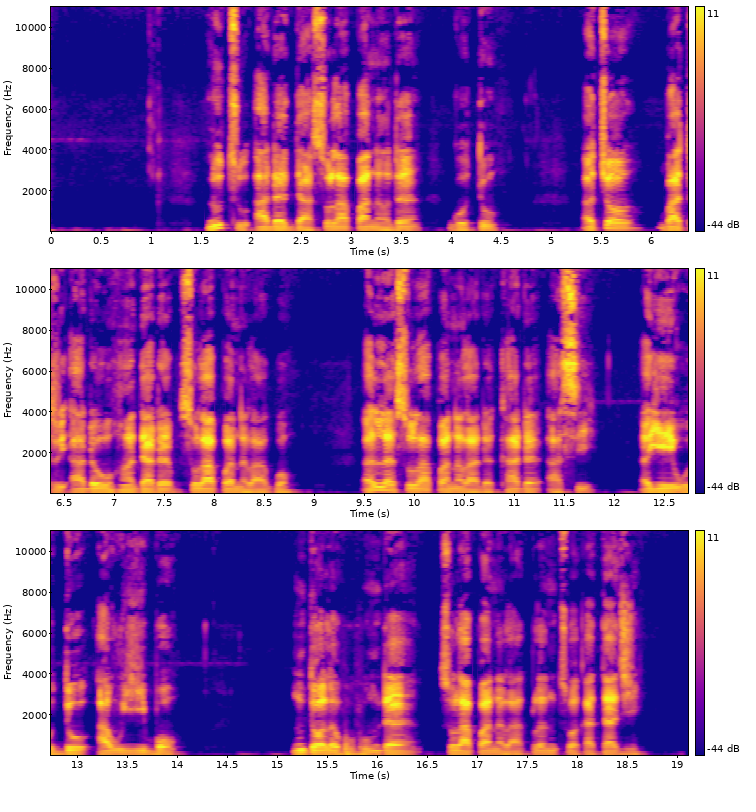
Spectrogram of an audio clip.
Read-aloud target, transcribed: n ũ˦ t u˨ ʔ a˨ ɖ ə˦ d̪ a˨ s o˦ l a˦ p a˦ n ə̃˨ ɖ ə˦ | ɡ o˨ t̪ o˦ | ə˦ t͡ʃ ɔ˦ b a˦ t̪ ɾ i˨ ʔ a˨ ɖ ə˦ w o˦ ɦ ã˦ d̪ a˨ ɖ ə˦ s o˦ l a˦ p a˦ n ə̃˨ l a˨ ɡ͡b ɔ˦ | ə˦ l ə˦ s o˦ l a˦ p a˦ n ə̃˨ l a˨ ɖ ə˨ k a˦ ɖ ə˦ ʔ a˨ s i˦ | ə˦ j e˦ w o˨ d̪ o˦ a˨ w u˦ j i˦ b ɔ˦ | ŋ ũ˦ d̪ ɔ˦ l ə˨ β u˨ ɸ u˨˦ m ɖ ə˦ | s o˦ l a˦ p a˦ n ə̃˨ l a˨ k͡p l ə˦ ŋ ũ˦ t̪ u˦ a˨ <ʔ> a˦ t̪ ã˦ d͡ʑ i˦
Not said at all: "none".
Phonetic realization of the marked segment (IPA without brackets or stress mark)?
k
